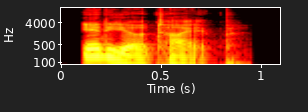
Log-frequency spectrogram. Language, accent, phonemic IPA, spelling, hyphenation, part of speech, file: English, US, /ˈɪ.diː.oʊ.taɪp/, idiotype, i‧di‧o‧type, noun, En-us-idiotype.ogg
